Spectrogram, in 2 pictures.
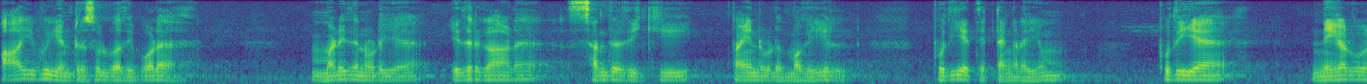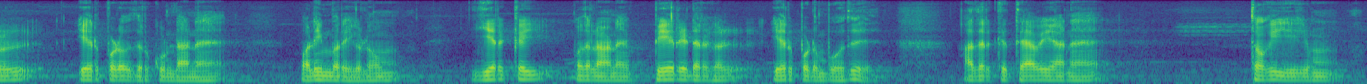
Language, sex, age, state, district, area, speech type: Tamil, male, 30-45, Tamil Nadu, Salem, rural, spontaneous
